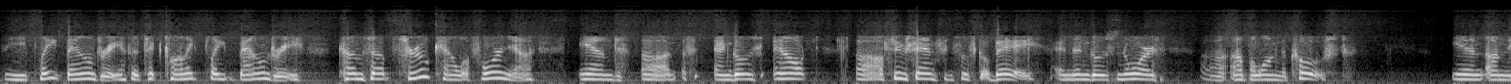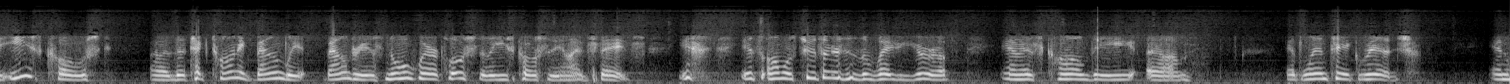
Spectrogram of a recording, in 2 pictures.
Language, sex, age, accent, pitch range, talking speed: English, female, 60-79, American, 215-255 Hz, 135 wpm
